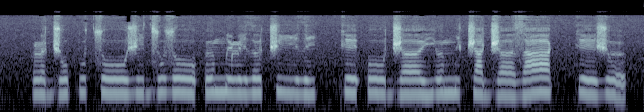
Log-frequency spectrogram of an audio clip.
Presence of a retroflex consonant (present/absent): present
